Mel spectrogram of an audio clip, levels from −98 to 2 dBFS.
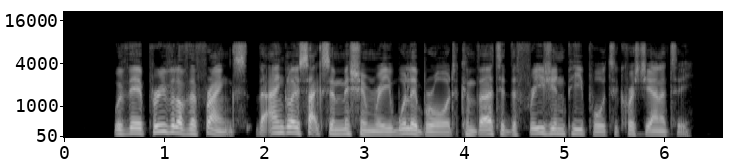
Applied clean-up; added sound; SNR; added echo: none; none; none; none.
